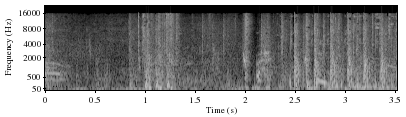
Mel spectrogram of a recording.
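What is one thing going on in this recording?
Rifle shots crack.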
